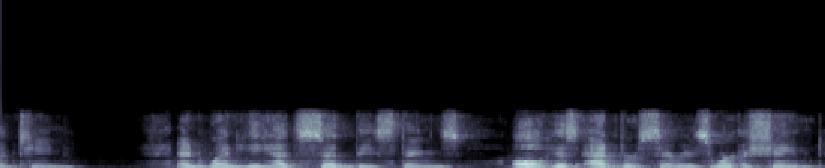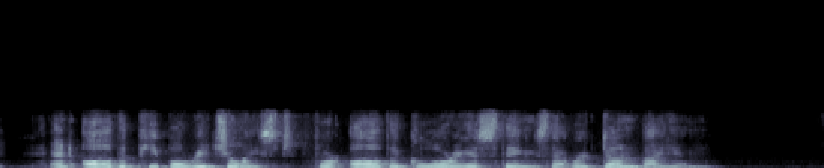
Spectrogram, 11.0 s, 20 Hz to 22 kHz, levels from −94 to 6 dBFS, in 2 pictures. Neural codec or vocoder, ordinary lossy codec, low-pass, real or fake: none; Opus, 32 kbps; 7.2 kHz; real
